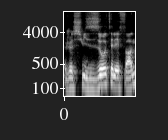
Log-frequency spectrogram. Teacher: I'm supposed to connect that silent S to the next vowel sound, saying je suis au téléphone with a Z sound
